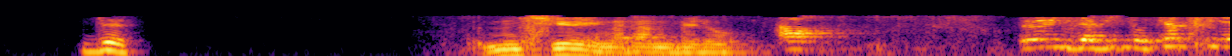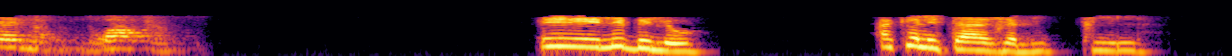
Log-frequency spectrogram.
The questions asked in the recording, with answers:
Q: Et les Bello, à quel étage habitent-ils?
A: Au 4e étage.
